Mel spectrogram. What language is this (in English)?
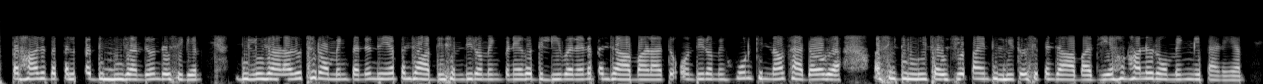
Punjabi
